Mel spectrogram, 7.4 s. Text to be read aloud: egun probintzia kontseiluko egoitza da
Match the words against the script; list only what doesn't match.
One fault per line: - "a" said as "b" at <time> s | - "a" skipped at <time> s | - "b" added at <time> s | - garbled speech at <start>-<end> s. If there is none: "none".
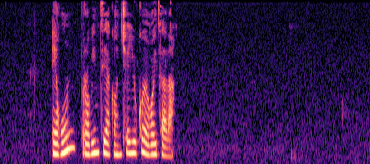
none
